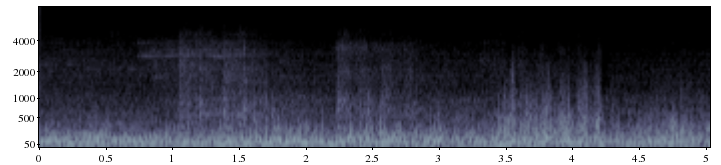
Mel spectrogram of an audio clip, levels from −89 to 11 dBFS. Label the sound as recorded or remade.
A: recorded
